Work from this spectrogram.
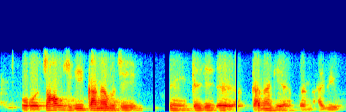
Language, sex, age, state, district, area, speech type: Manipuri, male, 18-30, Manipur, Thoubal, rural, conversation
